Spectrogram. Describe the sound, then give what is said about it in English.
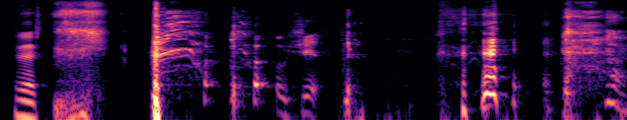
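A couple of sharp, harsh coughs burst out near the start, followed by a man talking loudly and excitedly while the coughing fades away. “Fuck out of here with that fucking cough.”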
